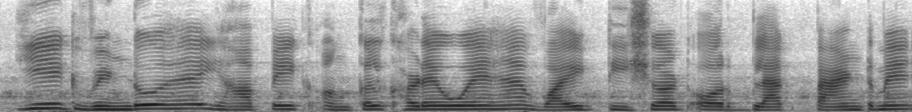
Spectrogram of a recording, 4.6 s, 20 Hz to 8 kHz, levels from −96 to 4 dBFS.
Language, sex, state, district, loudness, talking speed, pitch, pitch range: Hindi, female, Gujarat, Valsad, -15 LUFS, 235 wpm, 240 Hz, 225-255 Hz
